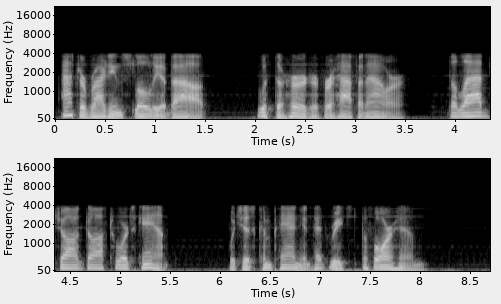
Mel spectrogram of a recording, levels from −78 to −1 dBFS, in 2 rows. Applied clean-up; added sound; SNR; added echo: neural separator model SepFormer DNS4.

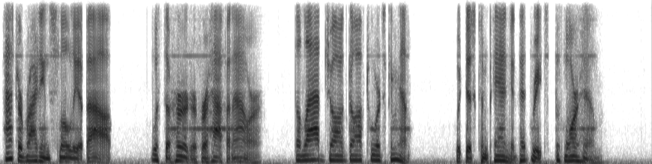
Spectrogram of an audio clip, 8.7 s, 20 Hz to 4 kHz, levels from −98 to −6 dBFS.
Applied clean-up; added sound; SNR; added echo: neural diffusion model UNIVERSE++.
